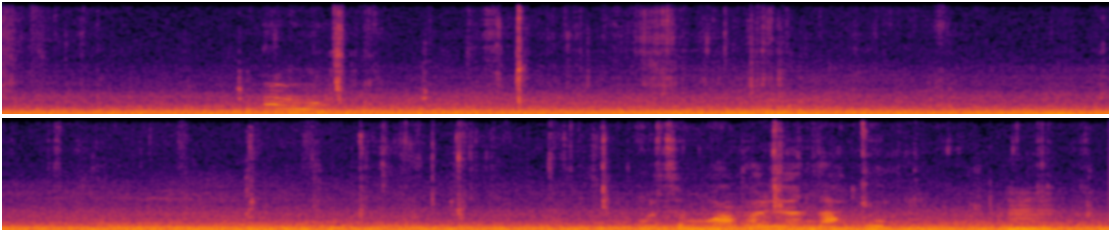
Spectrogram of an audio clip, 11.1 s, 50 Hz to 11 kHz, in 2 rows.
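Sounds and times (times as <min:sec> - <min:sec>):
car engine idling: 0:00.0 - 0:11.0
chewing clicks: 0:01.6 - 0:04.0, 0:06.7 - 0:08.7.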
